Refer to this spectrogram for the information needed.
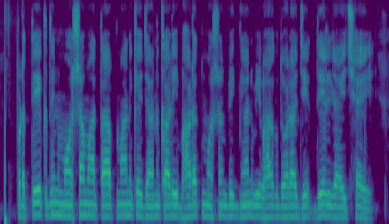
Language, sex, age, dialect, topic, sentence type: Magahi, male, 25-30, Western, agriculture, statement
